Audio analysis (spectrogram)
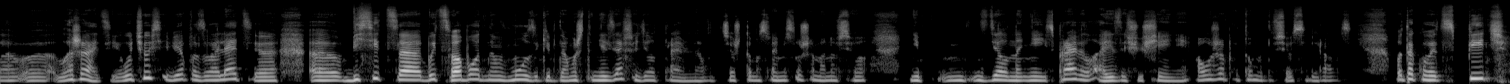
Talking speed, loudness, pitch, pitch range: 170 wpm, -26 LUFS, 190 Hz, 180-210 Hz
